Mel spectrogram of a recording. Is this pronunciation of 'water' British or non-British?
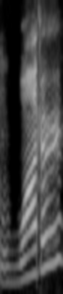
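non-British. It is said in a non-British accent. "Here we say water"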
